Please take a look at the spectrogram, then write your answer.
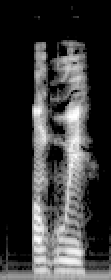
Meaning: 1. to become passionate or infatuated 2. to block the gullet when swallowing; to choke
- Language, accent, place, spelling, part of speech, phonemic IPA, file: French, France, Lyon, engouer, verb, /ɑ̃.ɡwe/, LL-Q150 (fra)-engouer.wav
